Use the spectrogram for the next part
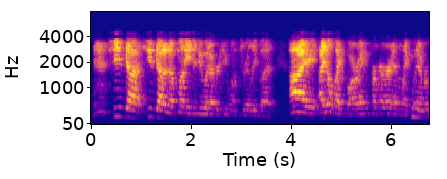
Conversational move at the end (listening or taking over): listening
